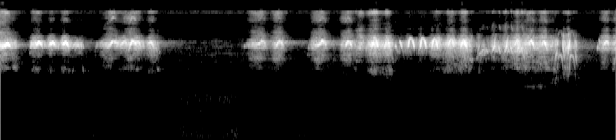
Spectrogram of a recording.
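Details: Myna chicks receiving food give short high buzzy bursts, then fall quiet for about a second before resuming a denser, continuous shrill trill.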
